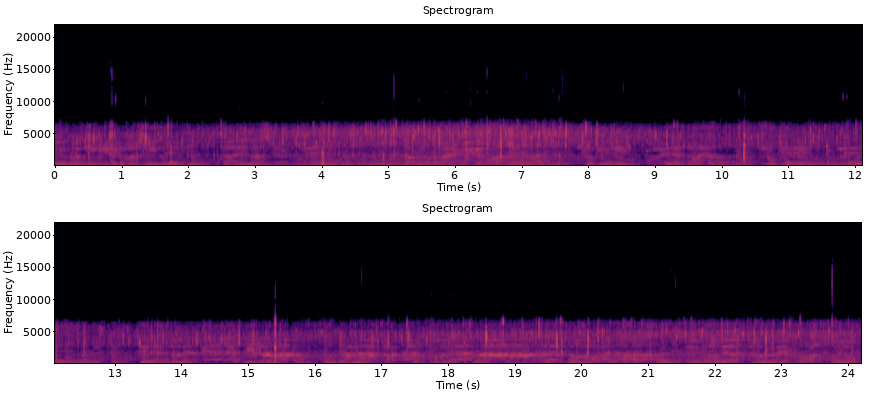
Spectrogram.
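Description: Desi-style chicken kosha sizzles gently in a pan over a low flame, a soft steady frying hiss with faint rhythmic stirring knocks throughout, fairly quiet and close.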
